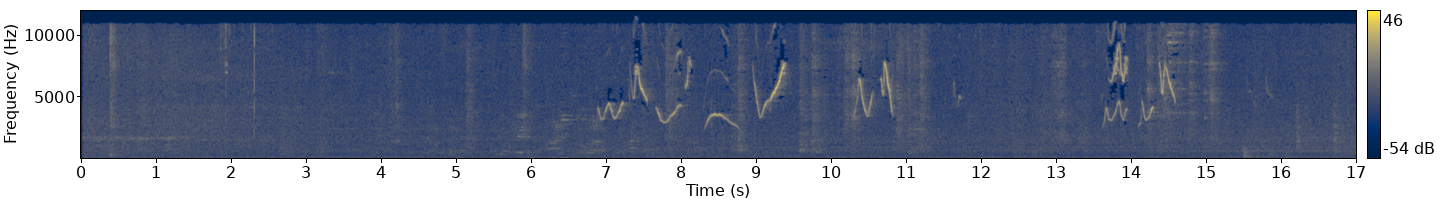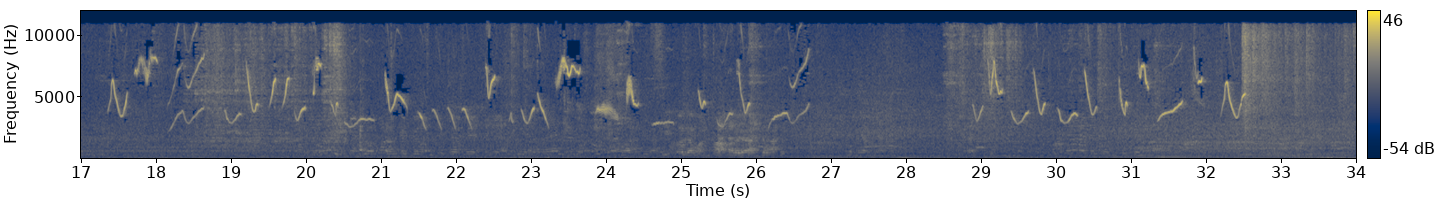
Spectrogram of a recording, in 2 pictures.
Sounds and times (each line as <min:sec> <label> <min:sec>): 0:03.5 Bird in a jail 0:34.0
0:05.6 old men 0:27.4
0:31.1 truck 0:34.0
